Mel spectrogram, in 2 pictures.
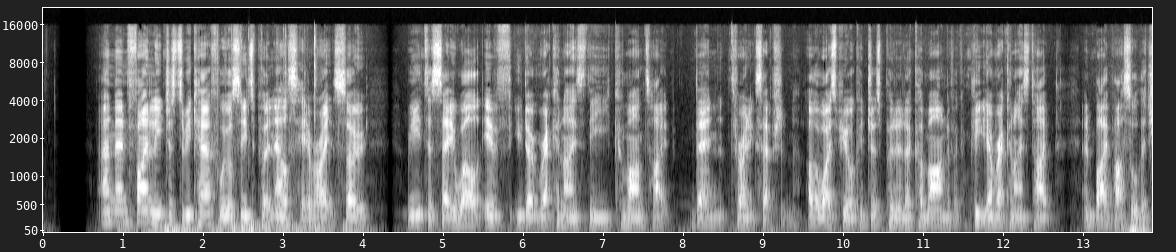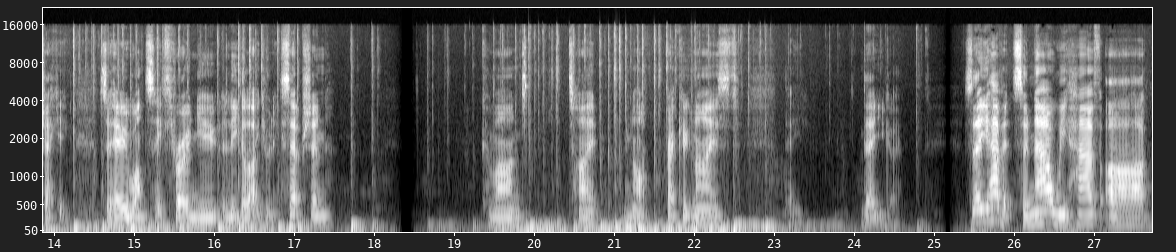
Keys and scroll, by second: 20.0 Return.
